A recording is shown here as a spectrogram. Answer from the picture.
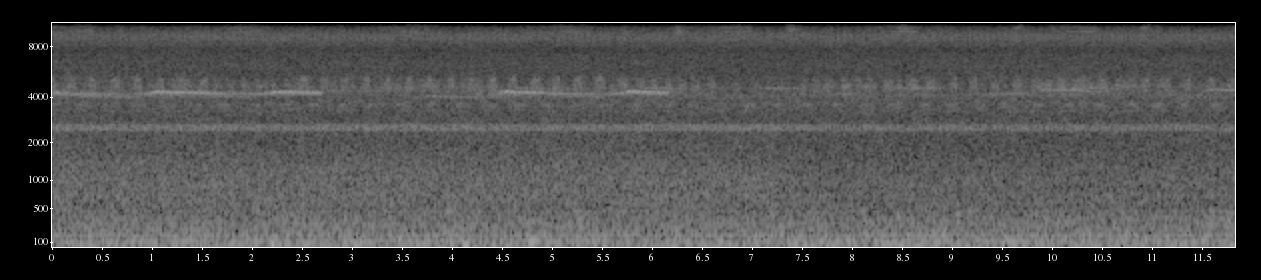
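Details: Autumn forest cricket chorus mingled with other insects, a constant shrill trill and rapid pulsing overhead, while the flowing water of a valley stream fills the background with a steady rushing noise.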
